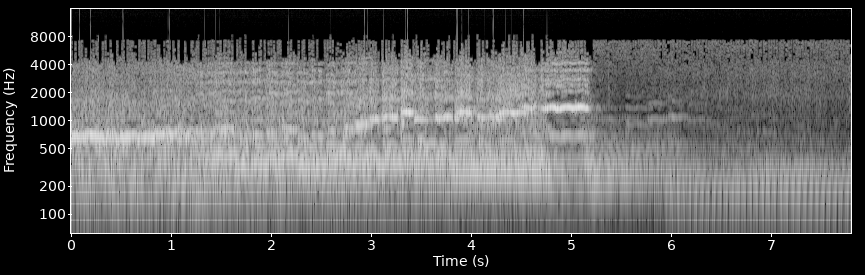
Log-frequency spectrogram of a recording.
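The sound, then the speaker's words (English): A car engine revs hard as it accelerates away in a chase through Paris: a continuous mid-pitched roar whose tone climbs steadily, then drops off near the end. “going, gun it! Think you can get away from him? Are you kidding? This might be Paris, but I learned to drive in Brooklyn.”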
